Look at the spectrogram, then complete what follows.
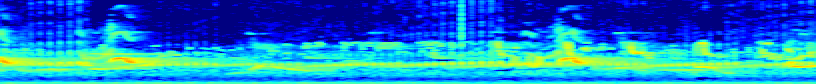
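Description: Rainforest wildlife chorus: a steady, fast-pulsing high trill of calling animals, with short whistled chirps and swooping calls repeating over it.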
